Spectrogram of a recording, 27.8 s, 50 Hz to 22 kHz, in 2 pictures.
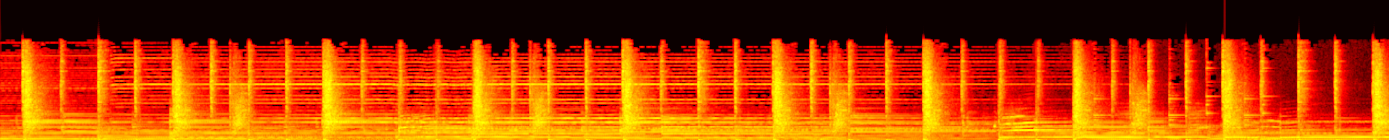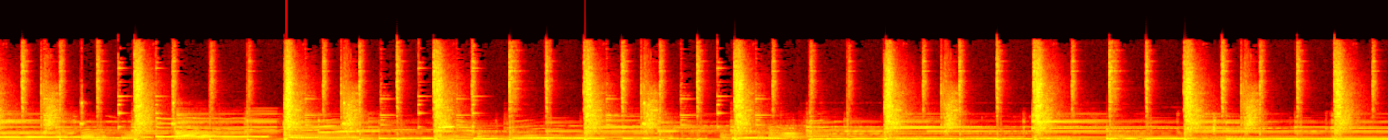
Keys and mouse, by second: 1.6 shift+middle drag, 2.0-2.3 middle drag, 2.5 shift+middle click, 3.0 shift+middle click, 3.9 shift+middle click, 4.3 middle click, 7.4 shift+click, 8.7 shift+click, 9.3 shift+click, 9.8 shift+middle click, 10.2 middle click, 10.6 shift+middle click, 10.9 middle click, 11.4 shift+middle click, 12.1 middle click, 15.2 e, 19.2 click, 19.6 middle click, 20.6 shift+middle click, 21.0 middle click, 21.9 middle click, 22.2 shift+middle click, 22.9 shift+middle click, 23.4 shift+middle click, 24.4 middle click, 24.8 shift+middle click, 25.5 shift+middle click, 26.2 shift+middle click, 27.5 click.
